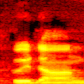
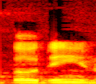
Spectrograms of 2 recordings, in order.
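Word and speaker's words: boudin: Yeah, it's Budhon Bakery. I thought I think in America they pronounce it Bodin, right?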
